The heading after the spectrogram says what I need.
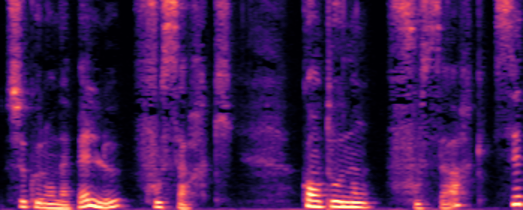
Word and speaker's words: futhark: Plutôt que de dire futarque, il est important de prononcer foussarque.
